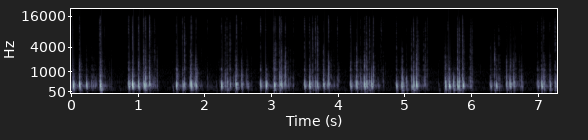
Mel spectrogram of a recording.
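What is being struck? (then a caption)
Faux leather cube-shaped handbag. A hollow faux leather handbag shaped like a Rubik's cube, with stitched colored vinyl squares, is tapped and scratched fast by both hands with long nails. Quick bursts of dry, papery clicks and scrapes come in rapid clusters with short pauses between them, mostly in the low mids with little ring.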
